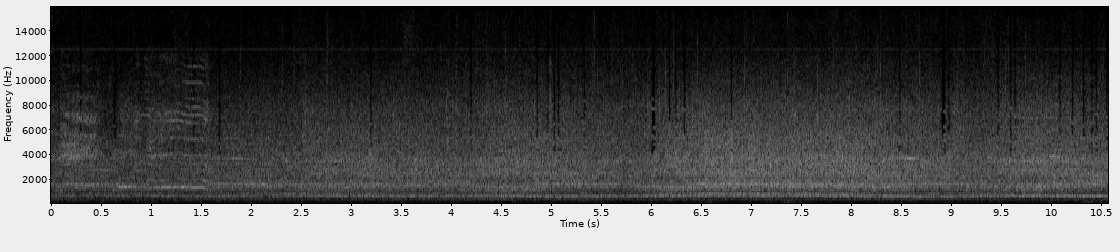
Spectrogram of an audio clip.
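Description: Large arena crowd cheering and chanting steadily, the sound swelling louder about six seconds in.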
